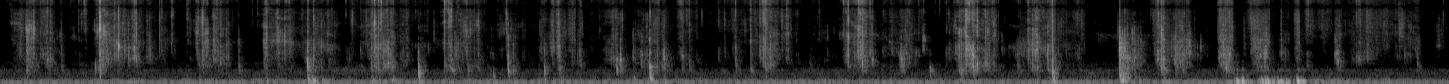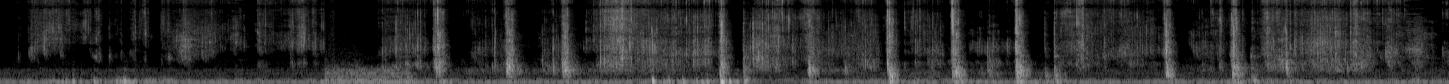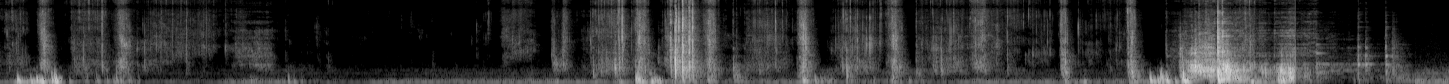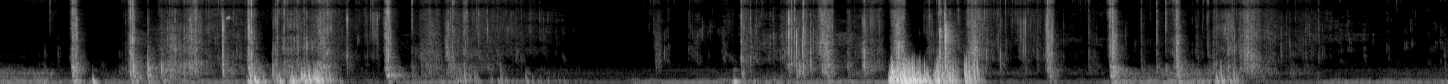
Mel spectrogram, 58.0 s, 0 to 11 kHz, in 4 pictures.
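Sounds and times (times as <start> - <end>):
slime crackling and popping: 34.5 - 40.4.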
